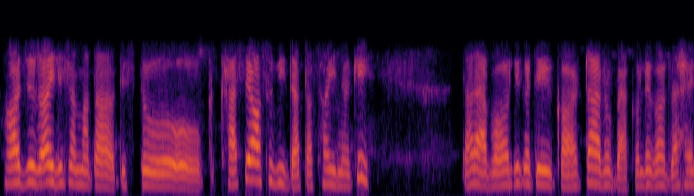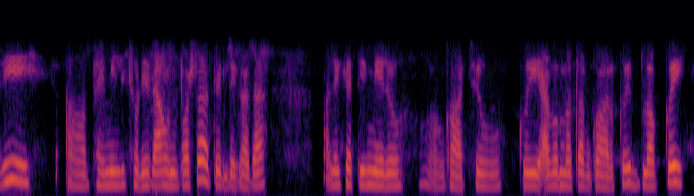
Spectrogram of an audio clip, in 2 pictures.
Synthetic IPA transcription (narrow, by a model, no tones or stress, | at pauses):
ɦʌd͡zurʌilesʌmːʌt̪ʌt̪est̪okʰaseʌsubid̪ʱat̪ʌt͡sʰʌjnʌki | t̪ʌɾʌːbʌːlikʌt̪iɡʱʌrʈaɾobʱakoleɡʌrd̪axʰeɾi | pʰamilit͡sʰoɽeɾʌawnupʌrt͡sʰʌt̪esleɡʌrd̪a | ʌ̰likʌt̪imeɾoɡʱʌrt͡sʰew̃kojʌ̰βʌmʌt̪lʌbɡʱʌrkojblʌɡːoj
